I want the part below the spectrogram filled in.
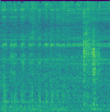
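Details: Midea inverter air conditioner, previously very noisy, after a thick piece of rubber was wedged in as a mount: a low steady hum with only a brief light rattle and no heavy vibration buzz; it now runs normally.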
